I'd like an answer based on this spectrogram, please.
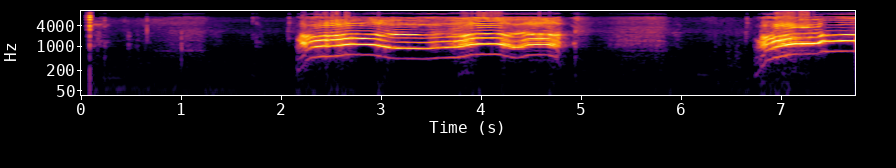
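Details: Cat, a kitten once seized at twenty days old by a leashed pitbull and rescued, crying out as if pleading for help: a long wavering nasal yowl of about two and a half seconds, then a second rising yowl begins after a pause.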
